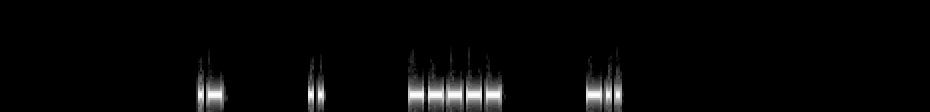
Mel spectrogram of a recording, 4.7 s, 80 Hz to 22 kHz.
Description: Morse code, heard as a keyed tone, about 53 wpm, spaced as for 17 wpm, 700 Hz. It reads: AI0D
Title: USA Call Signs - 4 Characters - 6x Character Spacing - 50wpm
